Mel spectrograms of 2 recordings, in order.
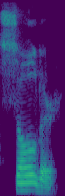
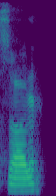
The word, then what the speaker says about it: solder: He's up in Canada, and he always talks about solder. It's not solder. Or maybe it's solder, solder, or solder, or something. Pronounces the L. Like I guess people in the U.S. are the only ones that don't pronounce the L.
